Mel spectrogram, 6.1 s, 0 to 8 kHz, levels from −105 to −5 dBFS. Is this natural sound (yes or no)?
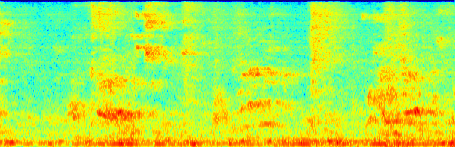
no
